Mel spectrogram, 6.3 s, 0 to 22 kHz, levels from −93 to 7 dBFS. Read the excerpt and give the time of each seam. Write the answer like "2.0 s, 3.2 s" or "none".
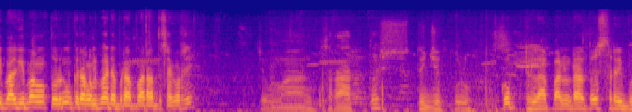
5.0 s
